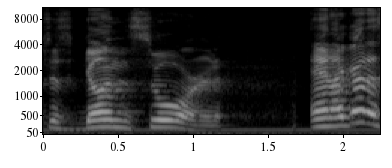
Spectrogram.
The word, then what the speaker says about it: Gun x Sword: gun x sword but as most series that have x in it it's not pronounced so it's just gun sword and i gotta say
